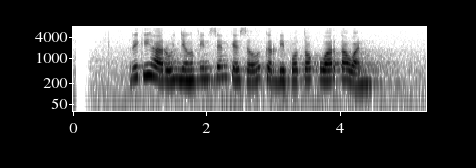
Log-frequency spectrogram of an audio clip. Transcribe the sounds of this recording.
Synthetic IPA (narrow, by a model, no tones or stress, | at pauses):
rikiɦaɾund͡ʒɨŋfinsɛnkɛsəlkɨrdipɔt̪ɔkuwart̪awan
